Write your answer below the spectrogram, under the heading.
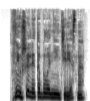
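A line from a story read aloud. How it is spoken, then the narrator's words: Cheerful tone. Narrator (Russian): веселым тоном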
